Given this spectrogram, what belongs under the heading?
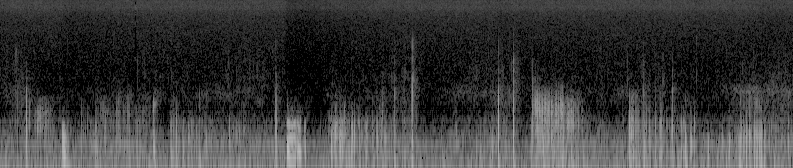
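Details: Stomach growling, borborygmi: low gurgling rumbles and bubbling sounds with a soft background hum.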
